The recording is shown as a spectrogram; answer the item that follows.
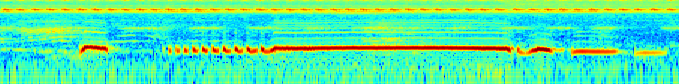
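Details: Lure call of a puter pelung dove: a brief upturned note, a quick throbbing trill, then a drawn-out even coo lasting well over a second, ending in short falling notes.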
